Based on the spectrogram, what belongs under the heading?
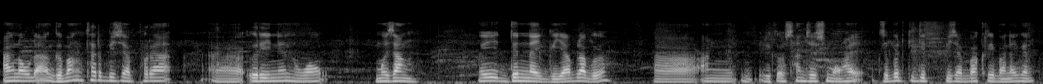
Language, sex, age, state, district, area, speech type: Bodo, male, 30-45, Assam, Chirang, urban, spontaneous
